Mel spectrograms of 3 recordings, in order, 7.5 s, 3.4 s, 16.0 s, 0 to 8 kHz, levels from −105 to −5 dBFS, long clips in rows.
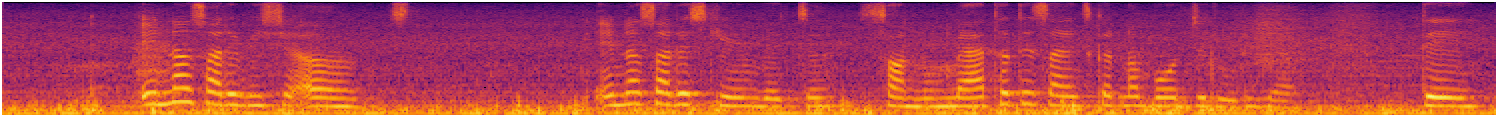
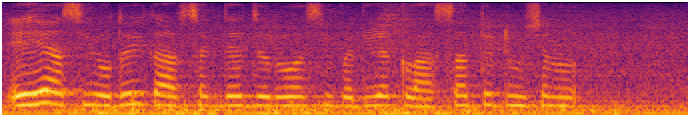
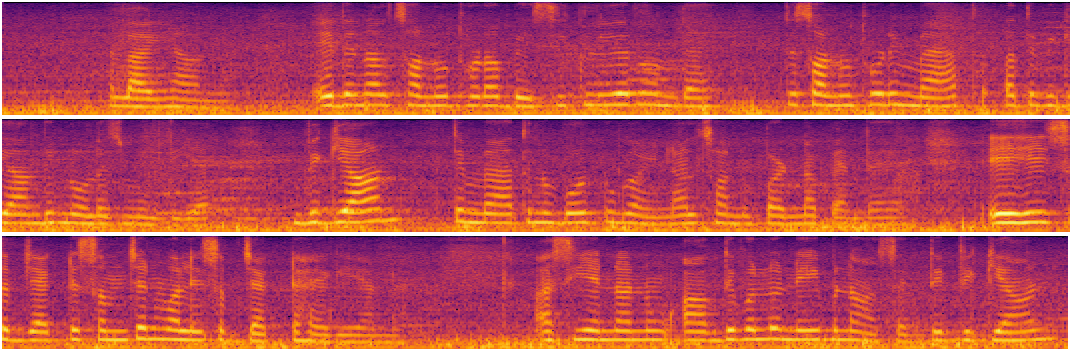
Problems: constant background noise, background conversations at intervals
